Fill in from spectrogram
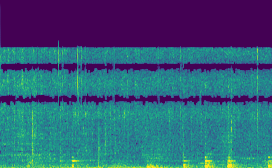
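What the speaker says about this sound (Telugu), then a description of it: "కొంచెం చక్కగా ఫ్రై అవ్వాలి." Food fries in a pan, a faint, steady sizzle with occasional soft stirring clicks and scrapes.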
